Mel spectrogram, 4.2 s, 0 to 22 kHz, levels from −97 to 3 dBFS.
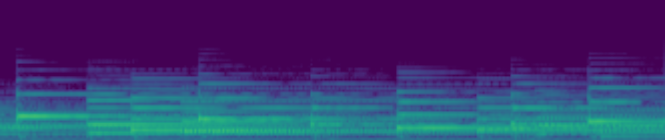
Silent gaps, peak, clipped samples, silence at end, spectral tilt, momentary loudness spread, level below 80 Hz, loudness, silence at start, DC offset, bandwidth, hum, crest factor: none; -22 dBFS; under 0.1%; 0 s; -10.5 dB/octave; 7 LU; -72 dBFS; -36 LUFS; 0 s; under 0.1%; 3.8 kHz; none; 14 dB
